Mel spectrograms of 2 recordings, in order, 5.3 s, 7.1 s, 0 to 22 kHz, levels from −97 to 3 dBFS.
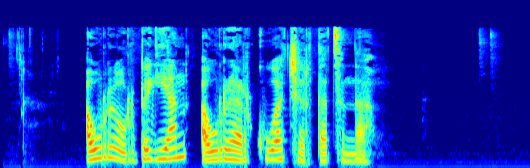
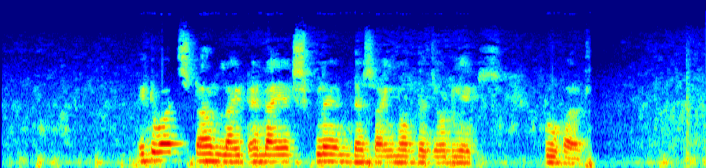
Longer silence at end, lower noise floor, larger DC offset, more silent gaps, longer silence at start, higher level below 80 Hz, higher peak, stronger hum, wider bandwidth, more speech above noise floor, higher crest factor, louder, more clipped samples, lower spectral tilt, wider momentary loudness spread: first, 1.55 s vs 0 s; first, -79 dBFS vs -50 dBFS; neither; neither; second, 0.2 s vs 0.35 s; second, -72 dBFS vs -40 dBFS; second, -6 dBFS vs 0 dBFS; neither; first, 12 kHz vs 9.6 kHz; first, 54 dB vs 36 dB; first, 22 dB vs 16 dB; second, -25 LUFS vs -15 LUFS; neither; second, -2.5 dB/octave vs -7.5 dB/octave; second, 6 LU vs 15 LU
